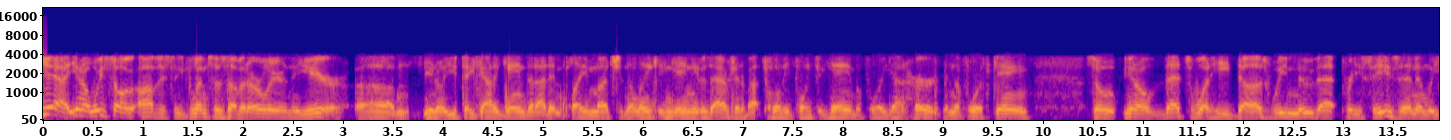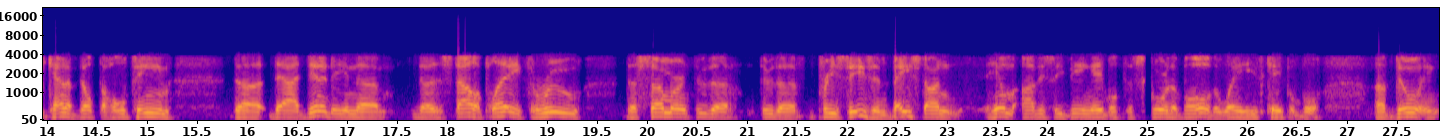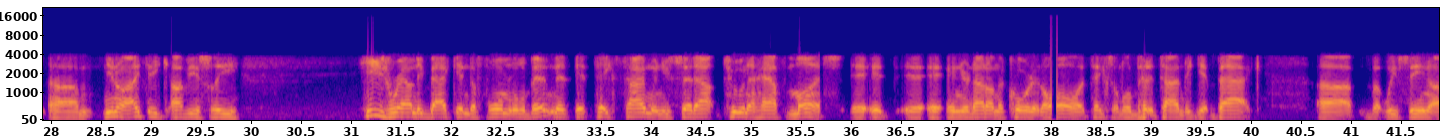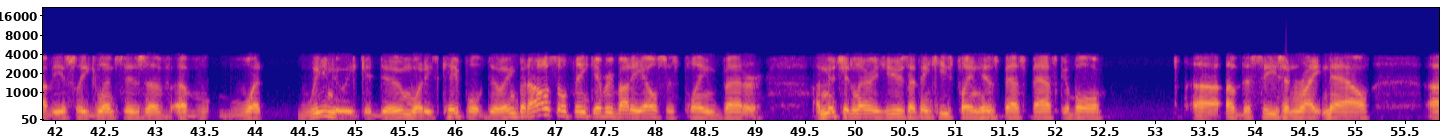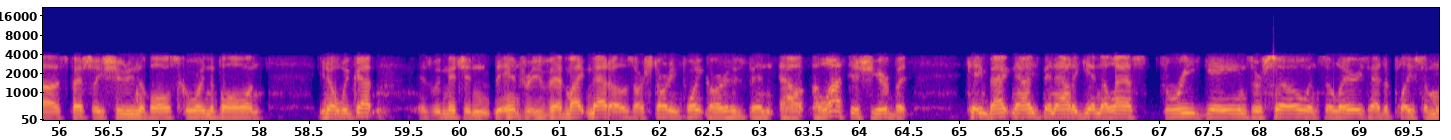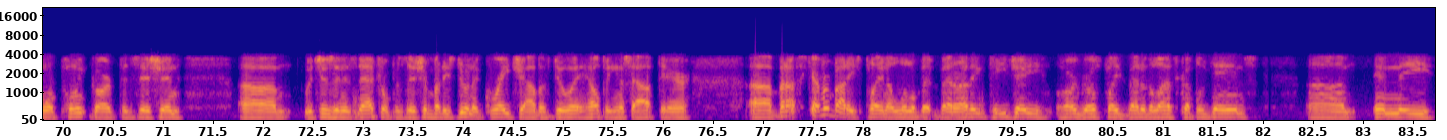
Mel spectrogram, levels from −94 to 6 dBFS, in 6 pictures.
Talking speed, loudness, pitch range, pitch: 210 wpm, -23 LUFS, 115-145 Hz, 125 Hz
